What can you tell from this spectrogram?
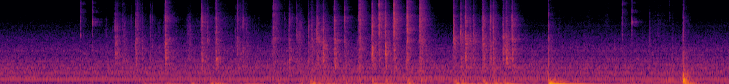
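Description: Typing on a computer keyboard: a run of quick key clicks, then a louder thump about five and a half seconds in and a shorter one near the end.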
